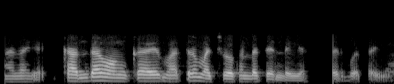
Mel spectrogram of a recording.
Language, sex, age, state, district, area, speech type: Telugu, female, 45-60, Andhra Pradesh, Krishna, rural, conversation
